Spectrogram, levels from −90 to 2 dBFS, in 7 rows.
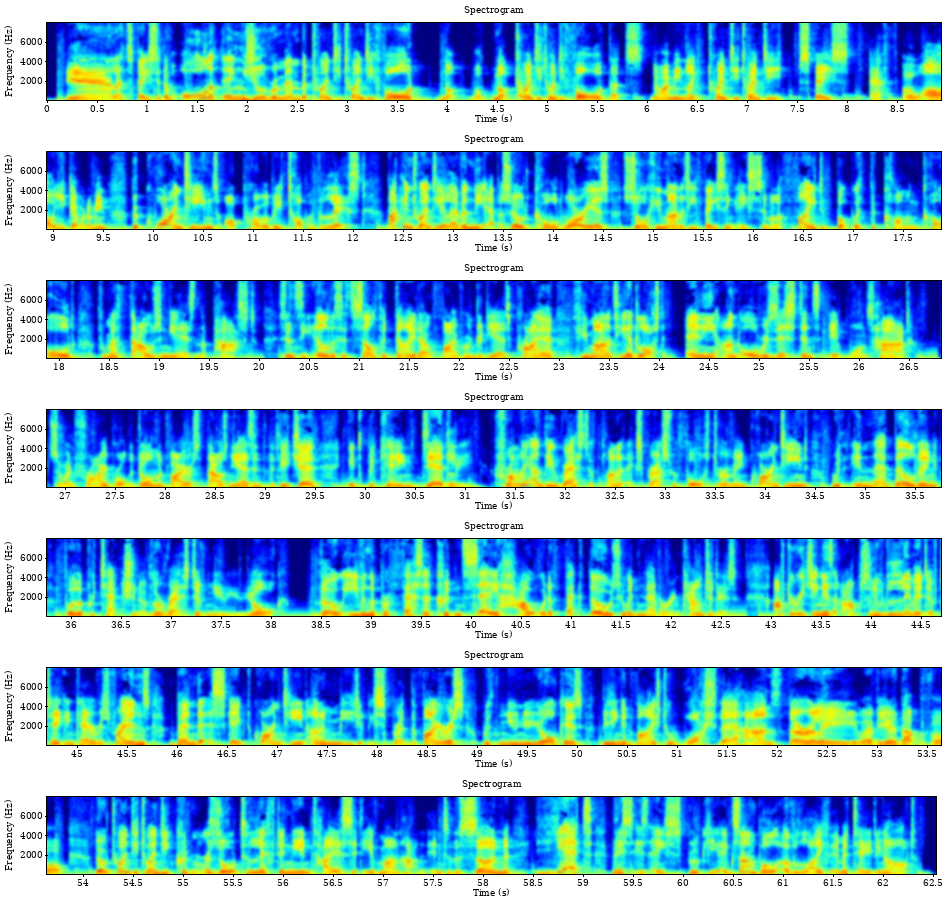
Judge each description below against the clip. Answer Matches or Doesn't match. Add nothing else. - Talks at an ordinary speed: Matches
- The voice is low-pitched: Doesn't match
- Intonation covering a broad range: Matches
